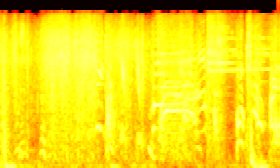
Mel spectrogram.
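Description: Dubbed kung fu fight sound effects: rushing swishes and hits, and a metal clash just past the middle that rings for most of a second, with short shouts from the fighters.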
